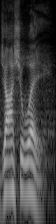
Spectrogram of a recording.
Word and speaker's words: Joshua: That's spelled Joshua, but they call it Joshua, Texas, just south of Fort Worth.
